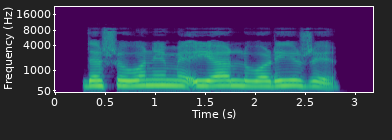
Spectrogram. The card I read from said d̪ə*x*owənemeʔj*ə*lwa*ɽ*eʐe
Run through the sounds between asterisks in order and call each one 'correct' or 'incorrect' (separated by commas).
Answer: incorrect, incorrect, correct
